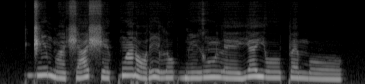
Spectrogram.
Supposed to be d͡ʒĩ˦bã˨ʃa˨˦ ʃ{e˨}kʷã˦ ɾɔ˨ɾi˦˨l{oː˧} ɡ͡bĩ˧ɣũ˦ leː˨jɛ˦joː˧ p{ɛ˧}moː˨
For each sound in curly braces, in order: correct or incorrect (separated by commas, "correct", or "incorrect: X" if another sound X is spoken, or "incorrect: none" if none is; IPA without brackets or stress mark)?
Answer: correct, incorrect: o˧, correct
